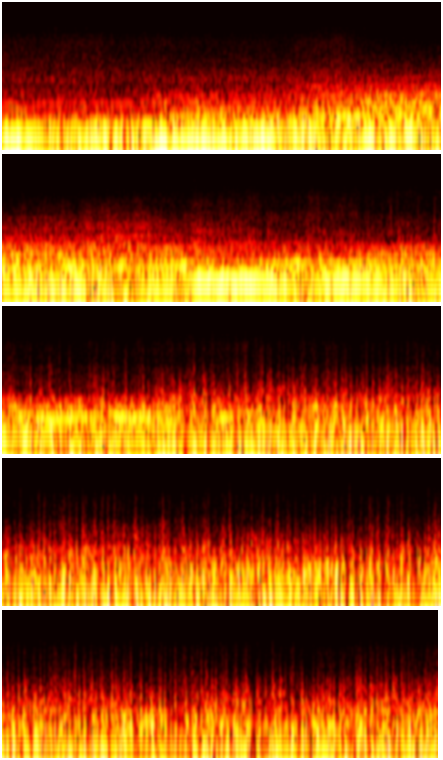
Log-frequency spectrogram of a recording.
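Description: Bass boat's outboard motor running at speed, its drone rising in pitch in a few steps over the first six seconds, under heavy wind on the microphone and water rushing past the hull.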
